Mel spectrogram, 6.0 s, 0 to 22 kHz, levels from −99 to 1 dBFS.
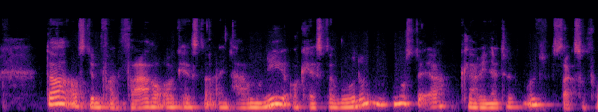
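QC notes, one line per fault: No faults found in this speech; the audio passes through a normal WebRTC call path, with the top end stopping at 12 kHz, which fits Opus at around 20 kbps.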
